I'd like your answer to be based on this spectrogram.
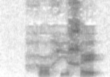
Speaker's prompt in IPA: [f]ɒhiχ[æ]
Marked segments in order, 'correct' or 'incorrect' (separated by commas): incorrect, incorrect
